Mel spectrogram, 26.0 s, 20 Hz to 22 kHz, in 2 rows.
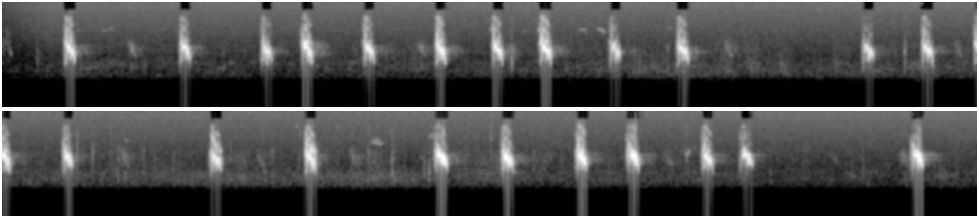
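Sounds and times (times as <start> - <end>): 
house sparrow chirping and singing: 0.8 - 1.8, 2.4 - 2.6, 3.4 - 5.0, 5.6 - 6.0, 6.6 - 8.3, 9.0 - 9.3, 11.5 - 13.2, 13.8 - 14.0, 15.8 - 16.0, 17.0 - 18.1, 18.7 - 19.0, 19.7 - 19.9, 20.6 - 23.1, 25.0 - 25.4.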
